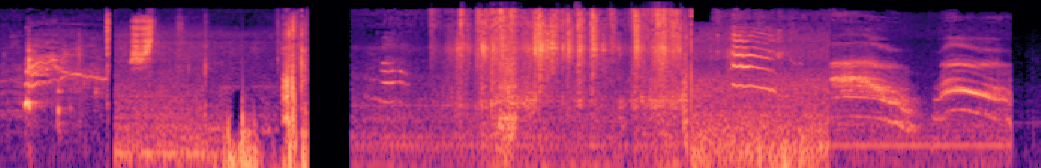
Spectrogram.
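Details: Domestic cats in a comic compilation: bursts of speech, laughter and clattering, then several drawn-out, arching meows that rise and fall, repeated near the end.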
